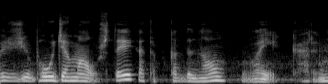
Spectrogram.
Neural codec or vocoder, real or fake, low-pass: codec, 44.1 kHz, 7.8 kbps, DAC; fake; 14.4 kHz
